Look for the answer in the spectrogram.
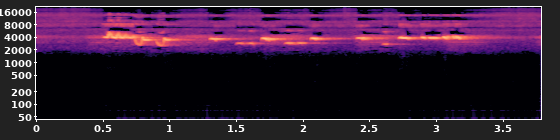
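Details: An unidentified bird gives a quick series of high, sweet chirps and short twittering notes, clustered in rapid bursts over about three seconds, with no other clear sounds.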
